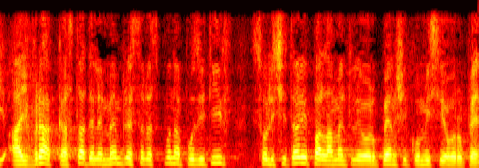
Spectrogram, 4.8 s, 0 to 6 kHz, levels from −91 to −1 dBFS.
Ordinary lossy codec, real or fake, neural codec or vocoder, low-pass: none; fake; codec, 16 kHz in and 24 kHz out, 1 kbps, XY-Tokenizer; 5.4 kHz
